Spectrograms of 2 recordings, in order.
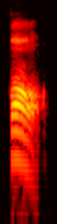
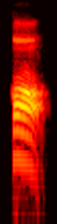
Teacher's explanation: Pangkal lidah dan langit-langit mulut bagian belakang. Berarti ini pangkalnya naik, Bu. · Kalau qaf, ini nggak ada anginnya, Bu. Anginnya nggak keluar, Bu. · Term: huruf qaf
